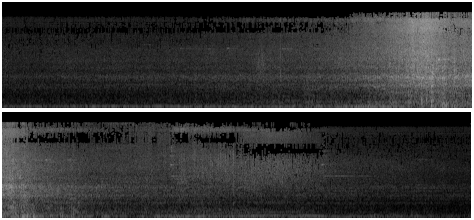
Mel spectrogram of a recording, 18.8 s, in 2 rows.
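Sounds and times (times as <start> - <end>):
traffic passing on wet slush: 4.0 - 18.7.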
